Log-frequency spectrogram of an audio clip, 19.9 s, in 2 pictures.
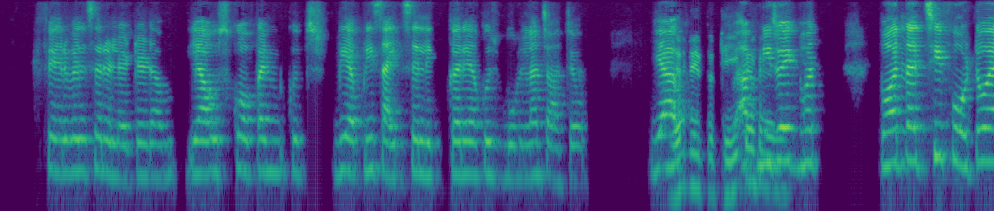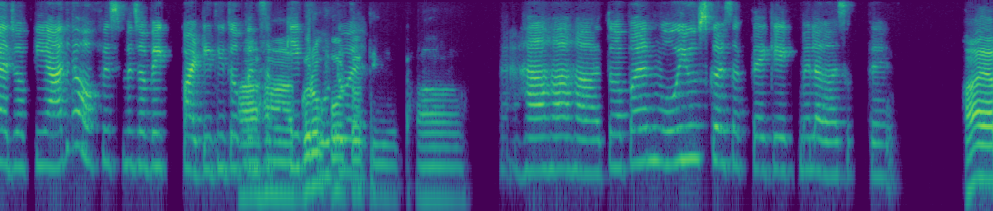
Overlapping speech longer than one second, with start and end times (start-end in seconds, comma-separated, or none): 12.3-13.6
